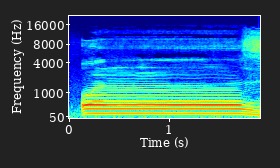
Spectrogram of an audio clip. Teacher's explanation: dighunahkan sehingga di bagian unnya itu suaranya itu kita tahan, kita panjangkan sejenak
